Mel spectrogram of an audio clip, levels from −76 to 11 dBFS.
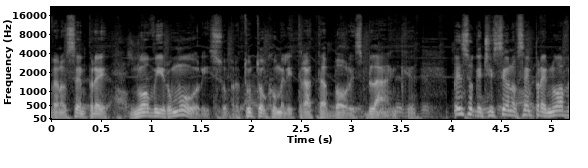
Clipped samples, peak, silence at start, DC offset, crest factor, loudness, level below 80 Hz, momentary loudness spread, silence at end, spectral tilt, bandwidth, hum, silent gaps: under 0.1%; -2 dBFS; 0 s; under 0.1%; 20 dB; -21 LUFS; -42 dBFS; 7 LU; 0 s; -4.5 dB/octave; 17 kHz; none; none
